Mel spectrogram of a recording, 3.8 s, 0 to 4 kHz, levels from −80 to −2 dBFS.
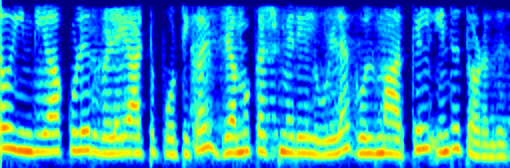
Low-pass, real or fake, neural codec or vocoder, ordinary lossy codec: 3.6 kHz; real; none; AAC, 16 kbps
